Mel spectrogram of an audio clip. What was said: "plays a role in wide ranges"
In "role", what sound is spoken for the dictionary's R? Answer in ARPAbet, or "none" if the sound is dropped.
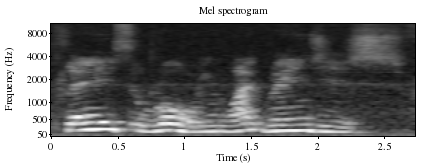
R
